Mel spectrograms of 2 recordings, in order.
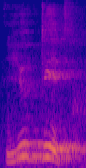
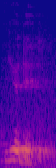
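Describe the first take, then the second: First: It is said as an exclamation. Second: It is said as a passing aside. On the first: It expresses surprise or strong feeling. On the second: It is an incidental remark.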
